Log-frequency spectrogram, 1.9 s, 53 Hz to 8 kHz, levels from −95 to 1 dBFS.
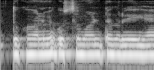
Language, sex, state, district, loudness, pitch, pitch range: Hindi, male, Uttar Pradesh, Shamli, -12 LUFS, 165 Hz, 160-165 Hz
